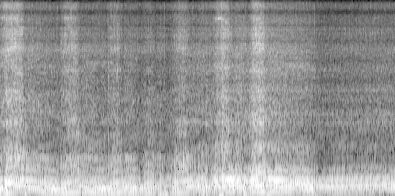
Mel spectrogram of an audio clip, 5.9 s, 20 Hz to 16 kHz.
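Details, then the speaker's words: 1954 Chevrolet inline six revived after two decades, running with no exhaust and no accelerator pump: even-firing six pulls cleanly through blips and settles smoothly, no knock or miss; possible slight valve noise doubted. Normal running and revving. "no exhaust and no accelerator pump so both those are to be expected but damn that's running great"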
